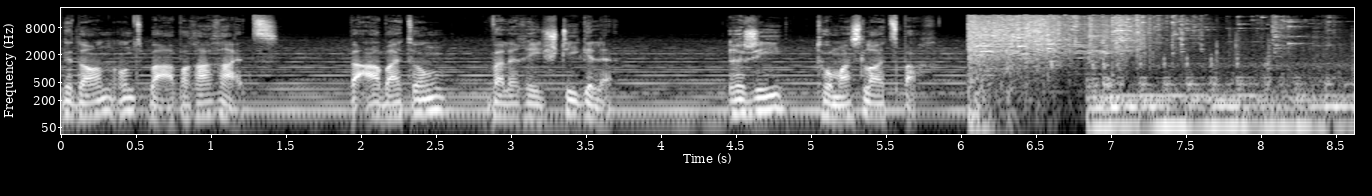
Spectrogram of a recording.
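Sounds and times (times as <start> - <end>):
speech: 0.0 - 3.8, 4.4 - 5.9, 6.8 - 7.6
window pane being smashed: 6.0 - 8.5.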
